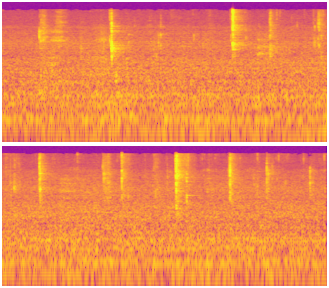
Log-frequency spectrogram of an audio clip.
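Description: Snow crab leg shells cracking and snapping as they are broken and picked apart by hand: a scatter of sharp clicks about a second apart, along with quieter wet sounds of eating.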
